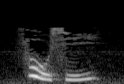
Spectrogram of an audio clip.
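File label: "复习", Mandarin Chinese; hsk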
